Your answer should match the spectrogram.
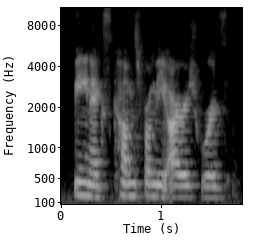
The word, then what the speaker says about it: Phoenix: I think everyone knows this name it's spelled p-h-o-e-n-i-x and pronounced the Nyx Phoenix and this one comes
